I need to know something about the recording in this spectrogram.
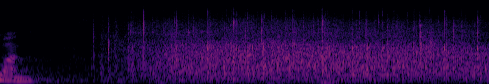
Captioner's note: applause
